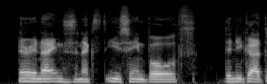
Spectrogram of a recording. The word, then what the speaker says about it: Usain: We had a caller actually call in and they commended you on the pronunciation. It is Usain Bolt.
